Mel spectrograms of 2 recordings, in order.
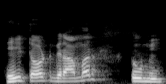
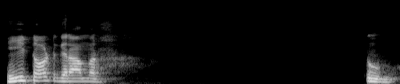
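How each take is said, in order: First: Slowly, word by word, like dictating to a class; teacher dictating the example sentence slowly; slow and clear. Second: Said in the usual way. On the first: Shown as a demonstration. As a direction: spell out each word slowly for the students. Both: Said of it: "ऐसे कर सकते हो भाई तुम इसे".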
